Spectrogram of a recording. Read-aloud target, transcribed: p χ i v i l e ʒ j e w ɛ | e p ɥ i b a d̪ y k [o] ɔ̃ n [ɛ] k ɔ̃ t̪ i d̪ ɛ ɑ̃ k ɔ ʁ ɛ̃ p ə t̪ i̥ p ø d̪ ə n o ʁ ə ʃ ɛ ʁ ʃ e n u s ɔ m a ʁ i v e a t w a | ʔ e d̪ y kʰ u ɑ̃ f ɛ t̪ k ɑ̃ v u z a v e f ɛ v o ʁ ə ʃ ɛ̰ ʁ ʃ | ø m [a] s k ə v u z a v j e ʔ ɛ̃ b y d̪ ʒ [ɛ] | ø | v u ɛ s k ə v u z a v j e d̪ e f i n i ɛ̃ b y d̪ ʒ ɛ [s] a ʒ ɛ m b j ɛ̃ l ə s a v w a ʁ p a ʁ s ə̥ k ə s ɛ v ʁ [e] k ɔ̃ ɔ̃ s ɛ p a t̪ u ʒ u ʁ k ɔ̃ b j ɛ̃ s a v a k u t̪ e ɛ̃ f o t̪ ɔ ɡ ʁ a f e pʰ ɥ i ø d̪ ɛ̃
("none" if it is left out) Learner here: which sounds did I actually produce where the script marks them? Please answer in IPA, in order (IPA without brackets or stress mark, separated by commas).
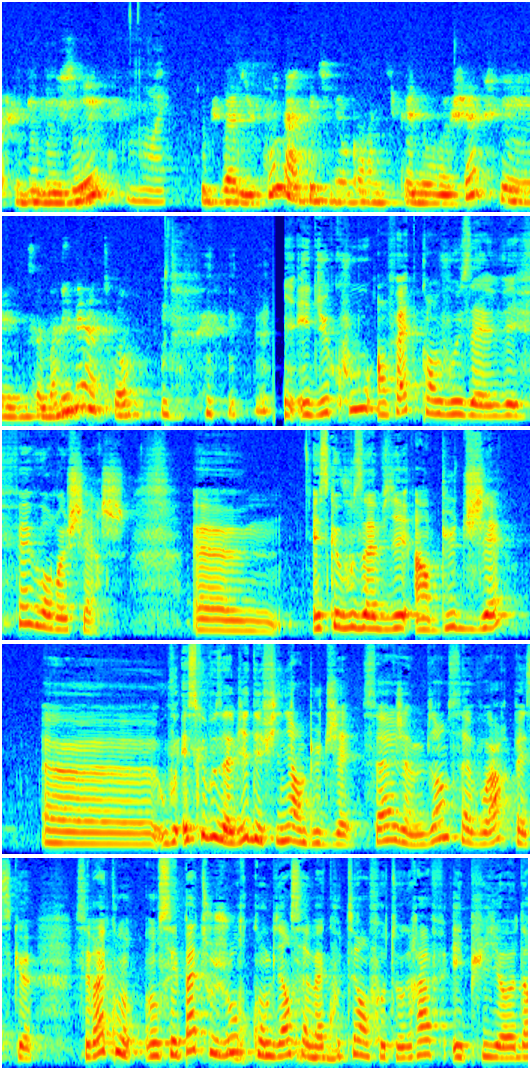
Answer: u, a, ɛ, ɛ, s, ɛ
